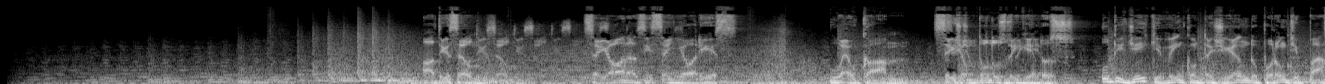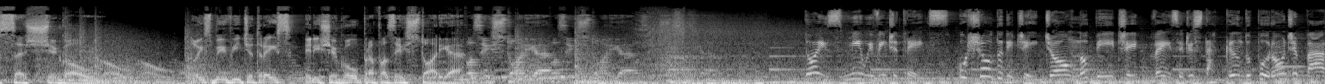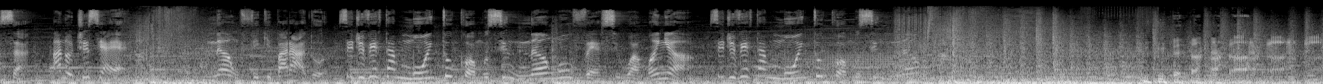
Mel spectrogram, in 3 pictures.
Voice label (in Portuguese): locutor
